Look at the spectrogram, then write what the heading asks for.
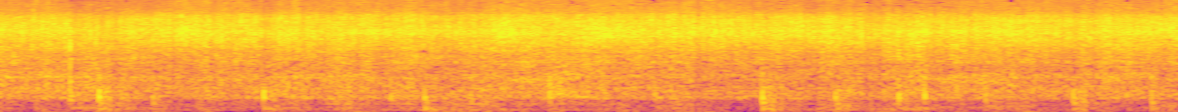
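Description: Diced potatoes and onion sizzling in hot oil in a pan as they are stirred with a wooden spoon: a steady hiss with many small scrapes and taps against the pan.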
